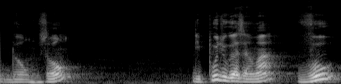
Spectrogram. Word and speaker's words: dansons: Nah, untuk nous dansons dan vous dansez, kalian harus mengucapkan S di tengah-tengah itu dengan Z. Jadi, kalau di Prancis, kalau hanya ada satu S, mereka pengucapannya Z. Namun, kalau ada dua S, mereka baru mengucapkannya dengan S. Nah, di sini di dansons ini ada satu S, jadi bacanya adalah nous dansons.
